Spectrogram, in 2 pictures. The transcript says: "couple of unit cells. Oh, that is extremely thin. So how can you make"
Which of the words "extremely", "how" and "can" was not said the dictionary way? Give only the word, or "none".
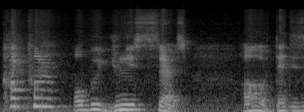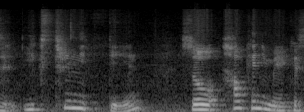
none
